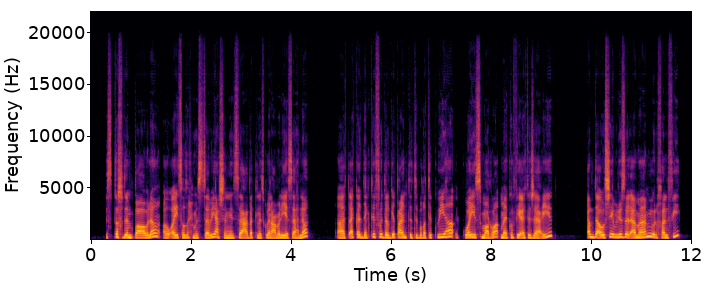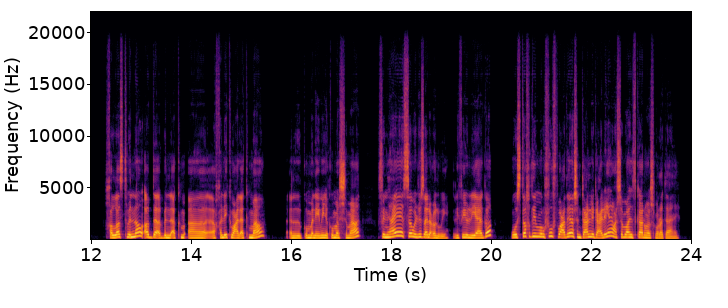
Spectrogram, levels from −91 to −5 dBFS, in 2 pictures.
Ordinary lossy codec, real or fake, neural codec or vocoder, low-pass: none; real; none; 19.8 kHz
